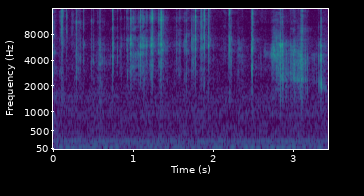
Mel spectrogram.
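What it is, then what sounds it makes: Pound coins clinking. Several metal British pound coins, taken from a fabric box, are clinked and jangled together. Quick, bright metallic ticks and jingles with very short ring repeat over a low, steady hum.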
